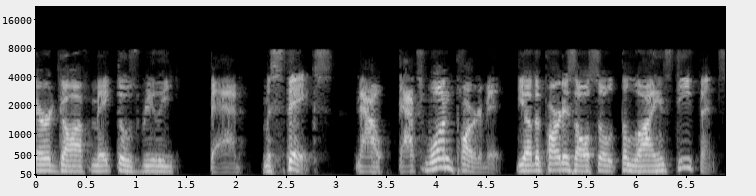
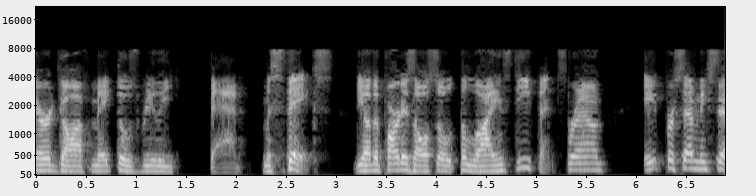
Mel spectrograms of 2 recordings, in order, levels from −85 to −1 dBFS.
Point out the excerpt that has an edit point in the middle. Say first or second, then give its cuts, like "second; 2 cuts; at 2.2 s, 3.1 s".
second; 2 cuts; at 3.1 s, 5.3 s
